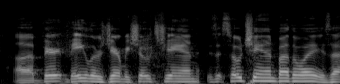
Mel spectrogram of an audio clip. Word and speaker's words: Sochan: Is it Sochan, by the way? Is that how you say it? Sochan.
